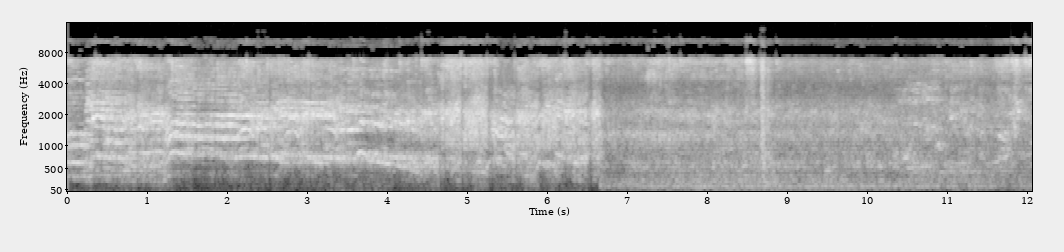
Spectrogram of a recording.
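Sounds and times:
group voices: 0.0 - 6.9.

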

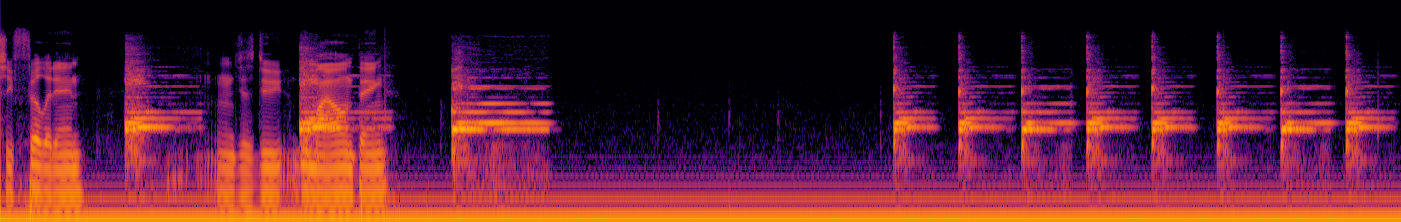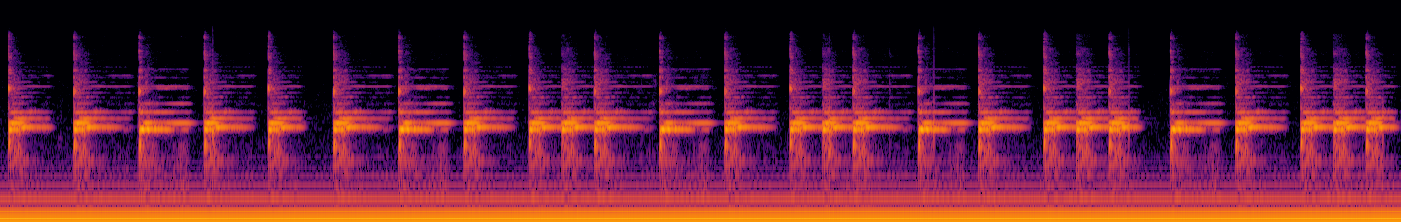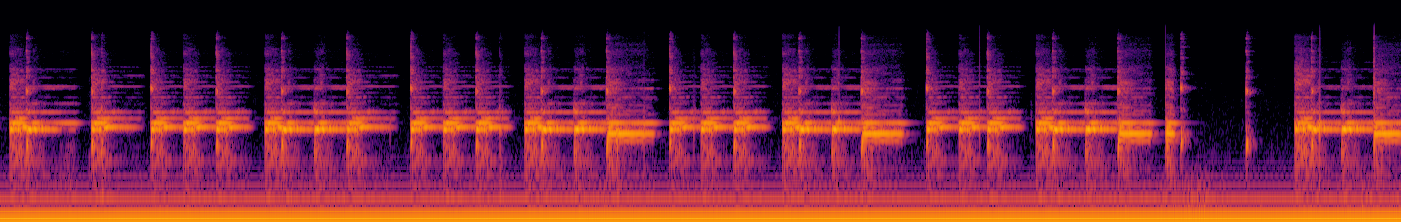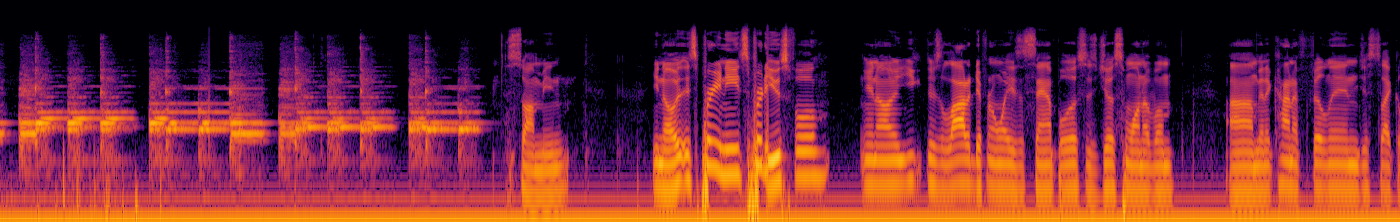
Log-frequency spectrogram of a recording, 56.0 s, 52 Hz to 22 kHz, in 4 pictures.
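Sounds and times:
looping sampled music phrase: 0.0 - 5.6, 8.9 - 47.7.

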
